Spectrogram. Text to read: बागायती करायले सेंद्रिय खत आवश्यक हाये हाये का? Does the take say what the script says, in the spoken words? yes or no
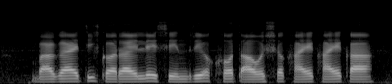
yes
